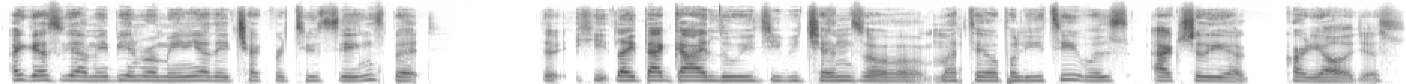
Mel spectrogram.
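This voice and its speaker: A woman's voice: mid-range voice, flat delivery, normal speed, vocal fry, darkish tone, no echo, studio quality. A woman chatting casually on a podcast, informally peppering her sentences with "like". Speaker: podcast panelist. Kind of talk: casual chat.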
